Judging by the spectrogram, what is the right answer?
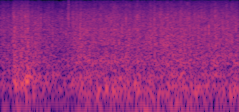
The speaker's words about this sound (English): rain dribbling off his face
